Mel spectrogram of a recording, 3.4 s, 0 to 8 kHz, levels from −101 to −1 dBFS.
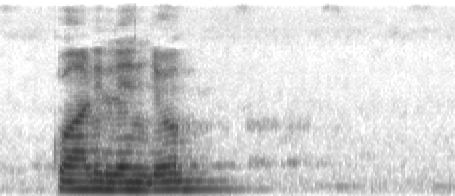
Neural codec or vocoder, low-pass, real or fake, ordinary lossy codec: codec, 24 kHz, 3.1 kbps, DualCodec; 7.2 kHz; fake; AAC, 32 kbps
